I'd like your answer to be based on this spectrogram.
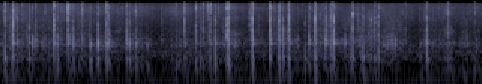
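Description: Long nails rapidly scratch and tap the teal plastic sequin cover of a small notebook resting on a wooden table. The result is a dense run of quick, bright, crinkly clicks over a soft scratching hiss, with each tick dying away almost instantly.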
